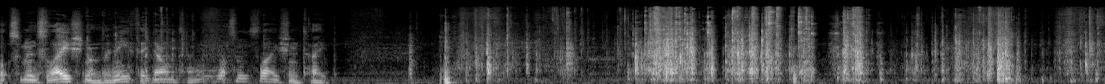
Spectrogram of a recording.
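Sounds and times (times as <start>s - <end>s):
small hard objects clattering: 4.5s - 11.0s.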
